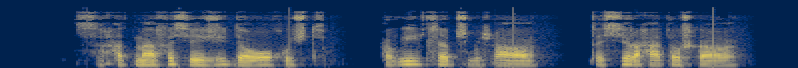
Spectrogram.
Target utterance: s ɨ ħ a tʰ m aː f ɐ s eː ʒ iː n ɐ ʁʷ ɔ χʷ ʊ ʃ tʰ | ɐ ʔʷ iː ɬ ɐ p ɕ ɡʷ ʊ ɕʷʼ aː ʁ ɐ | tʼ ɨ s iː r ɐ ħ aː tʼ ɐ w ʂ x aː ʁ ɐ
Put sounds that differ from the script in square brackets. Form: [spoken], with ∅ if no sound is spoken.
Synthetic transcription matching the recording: s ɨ ħ a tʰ m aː f ɐ s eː ʒ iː [d] ɐ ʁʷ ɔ χʷ ʊ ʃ tʰ | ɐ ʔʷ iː ɬ ɐ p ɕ ɡʷ ʊ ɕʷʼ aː ʁ ɐ | tʼ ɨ s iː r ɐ ħ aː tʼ ɐ w ʂ x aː ʁ ɐ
